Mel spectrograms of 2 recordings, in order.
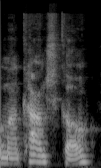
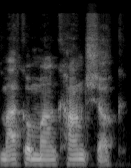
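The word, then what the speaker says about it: Mankanshoku: so there's people like uh ryoko's friend mako makanchiko and uh that's actually incorrect it's pronounced makaman khan shock um but her name is very difficult to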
